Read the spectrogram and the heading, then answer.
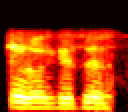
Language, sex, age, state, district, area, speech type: Tamil, male, 18-30, Tamil Nadu, Dharmapuri, rural, conversation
